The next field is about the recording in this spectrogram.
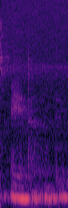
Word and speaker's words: Medhanandi: So my name is Medhanandi, but it's spelled differently.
